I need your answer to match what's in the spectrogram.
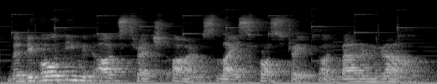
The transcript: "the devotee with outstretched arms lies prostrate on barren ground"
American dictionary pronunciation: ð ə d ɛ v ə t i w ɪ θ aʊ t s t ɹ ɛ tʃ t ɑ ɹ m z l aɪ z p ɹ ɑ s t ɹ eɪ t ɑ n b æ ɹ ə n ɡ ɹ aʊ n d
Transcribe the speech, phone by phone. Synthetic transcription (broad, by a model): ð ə d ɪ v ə t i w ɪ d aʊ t s t ɹ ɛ tʃ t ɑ ɹ m s l aɪ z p ɹ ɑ s t ɹ eɪ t ɑ n b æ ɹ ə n ɡ ɹ aʊ n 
